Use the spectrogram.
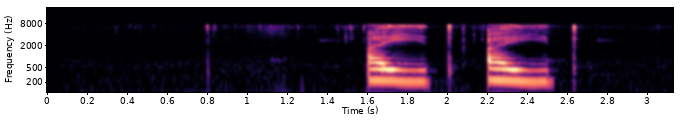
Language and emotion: Russian, neutral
